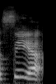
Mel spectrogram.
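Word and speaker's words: szia: And you say it like the singer Sia. Oh, Sia. Okay. Sia, Hazel.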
